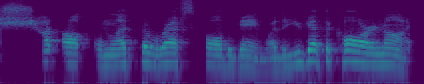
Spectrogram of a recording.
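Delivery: normal talking voice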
